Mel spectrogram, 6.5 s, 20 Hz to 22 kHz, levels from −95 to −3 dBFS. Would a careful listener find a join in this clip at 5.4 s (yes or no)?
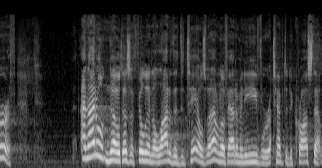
yes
